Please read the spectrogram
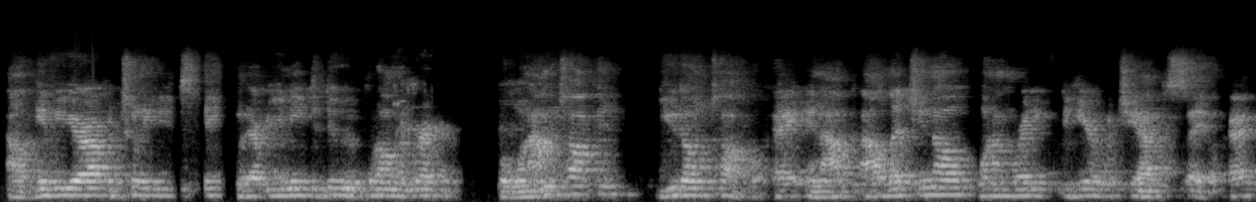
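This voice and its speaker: A man's voice: medium pitch, fast, few pauses, distant mic, highs cut off. A man presiding as judge in court, firm and controlling, heard on a courtroom recording. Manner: stern, firm, interrupts to keep control. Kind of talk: courtroom proceedings. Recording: echoey courtroom from afar, faint music.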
